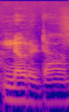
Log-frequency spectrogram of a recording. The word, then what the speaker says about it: Notre Dame: yeah classic Hunchback of Notre Dame Notre Dame is that how you say it I mean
